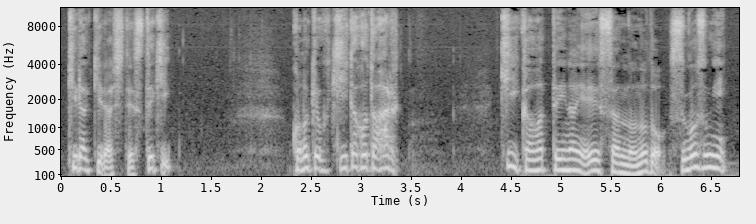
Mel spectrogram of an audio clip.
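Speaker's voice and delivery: high-pitched delighted admiration; excited fan gushing. Retold or imitated. Listener hearing A's old album, gushing.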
